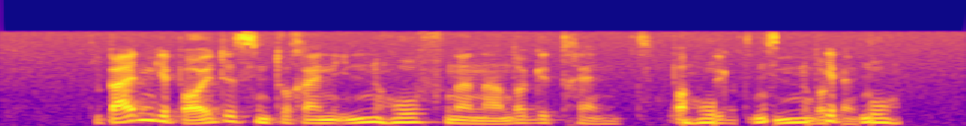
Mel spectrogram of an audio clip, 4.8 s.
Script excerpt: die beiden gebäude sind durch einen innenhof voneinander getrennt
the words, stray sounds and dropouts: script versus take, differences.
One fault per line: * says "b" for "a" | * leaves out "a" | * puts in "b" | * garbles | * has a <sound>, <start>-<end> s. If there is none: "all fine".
* garbles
